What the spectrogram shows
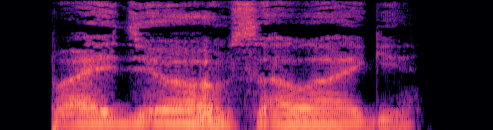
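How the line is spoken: Hoarse rasp. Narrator (Russian): прохрипел

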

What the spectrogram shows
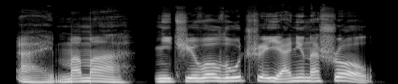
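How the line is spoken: Exclaimed. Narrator (Russian): воскликнул бруха

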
